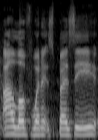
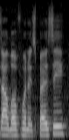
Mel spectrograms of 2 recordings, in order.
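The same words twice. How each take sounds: First: Slow, mock-eager boast; lightly sucking up; fake keen applicant. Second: Said in the usual way. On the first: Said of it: "So everyone's like". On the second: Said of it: "see when somebody says".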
